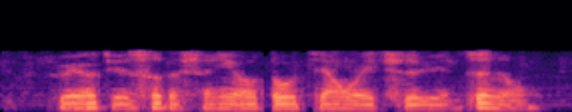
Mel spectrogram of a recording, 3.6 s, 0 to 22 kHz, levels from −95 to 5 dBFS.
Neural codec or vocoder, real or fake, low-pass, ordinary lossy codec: vocoder, 44.1 kHz, 128 mel bands every 256 samples, BigVGAN v2; fake; 7.2 kHz; AAC, 16 kbps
